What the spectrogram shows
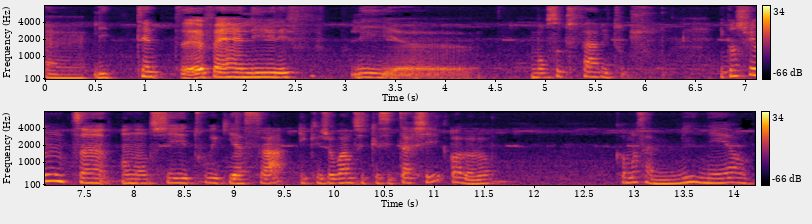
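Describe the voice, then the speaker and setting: Woman talking thru her makeup, lots of euhs, a bit low, faint hiss behind. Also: big pitch swings, a little slow, a little mellow. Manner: chatty, hesitant with many fillers, swears casually. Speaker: beauty vlogger. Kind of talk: casual makeup tutorial chat.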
